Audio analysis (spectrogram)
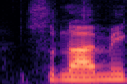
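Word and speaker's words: tsunami: T silent होता है सुनामी कभी टी साइलेंट होता है क्या होता है बेटा सुनामी रख लिया छाप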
